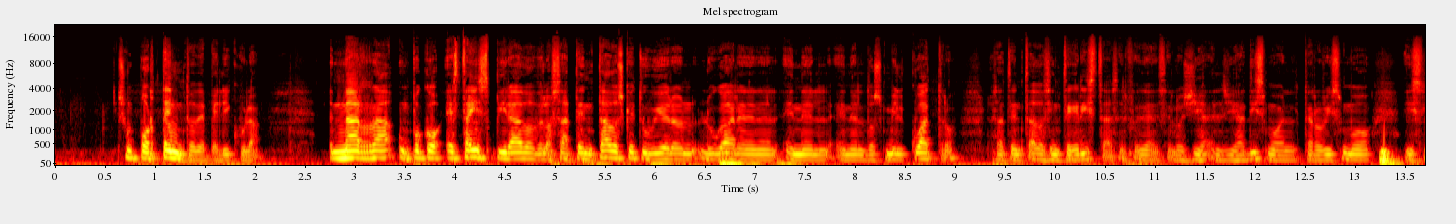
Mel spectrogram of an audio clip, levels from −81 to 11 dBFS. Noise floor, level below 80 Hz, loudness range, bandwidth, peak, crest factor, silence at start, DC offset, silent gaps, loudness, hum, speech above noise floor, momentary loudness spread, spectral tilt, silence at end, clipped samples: -46 dBFS; -30 dBFS; 10 LU; 16 kHz; 0 dBFS; 18 dB; 0.6 s; under 0.1%; none; -19 LUFS; none; 28 dB; 17 LU; -6.5 dB/octave; 0 s; under 0.1%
